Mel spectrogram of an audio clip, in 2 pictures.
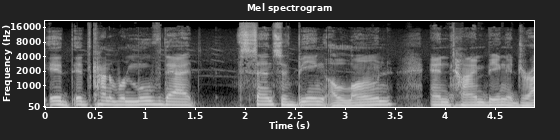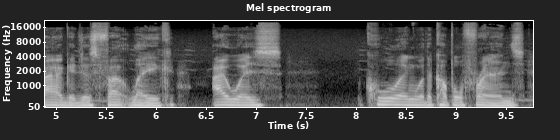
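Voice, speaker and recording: A man whose first language is Russian, chatting casually on a podcast in a rambling, self-deprecating, jokey way. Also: medium pitch. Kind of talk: casual joking podcast chat.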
